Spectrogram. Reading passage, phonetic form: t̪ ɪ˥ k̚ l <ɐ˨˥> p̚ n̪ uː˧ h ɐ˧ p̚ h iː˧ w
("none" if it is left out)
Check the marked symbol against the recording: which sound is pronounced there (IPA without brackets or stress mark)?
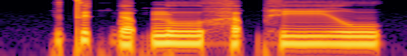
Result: ɐ˨˥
